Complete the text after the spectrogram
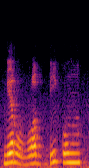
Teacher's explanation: را کے پر آپ تھوڑی سی تکرار کریں گے کیونکہ را جو ہے ہمارے پاس مشدد ہے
